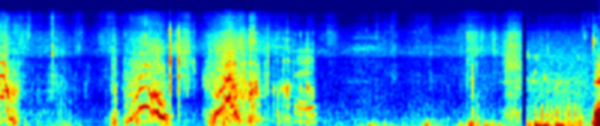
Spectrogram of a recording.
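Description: A backpack zip being pulled open, with rustling as the bag is handled. A faint voice comes in about a second in, and there is a low thump near the end.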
